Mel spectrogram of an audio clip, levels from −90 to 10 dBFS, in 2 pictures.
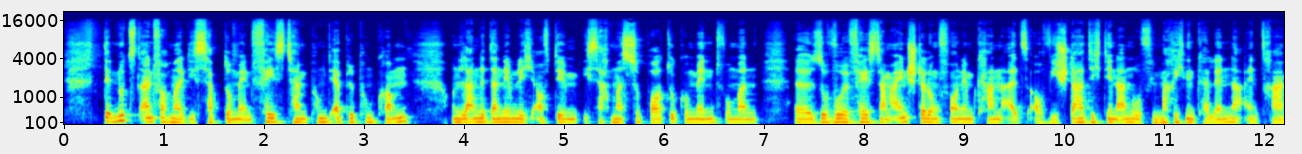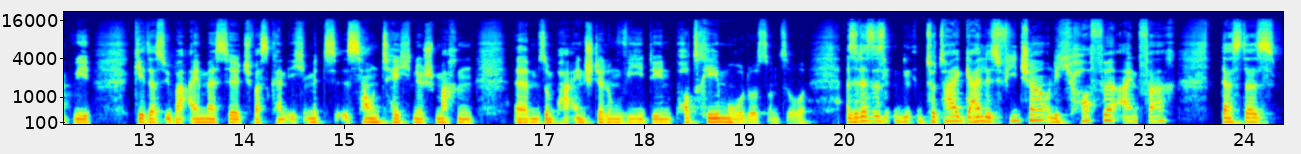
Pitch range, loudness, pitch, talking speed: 115-130 Hz, -16 LUFS, 125 Hz, 175 wpm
